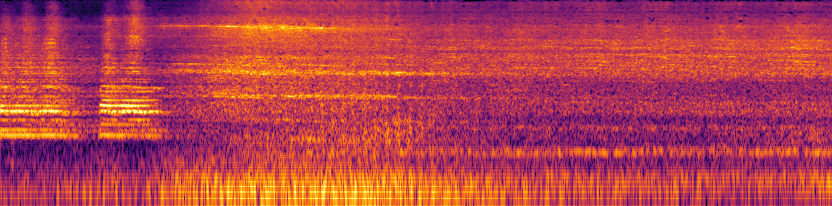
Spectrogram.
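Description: Freight train's locomotive horn sounds two blasts, each a little over a second long, as it comes up. Then the train runs past with a steady rumble and the clatter of tank-car wheels on the rails.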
